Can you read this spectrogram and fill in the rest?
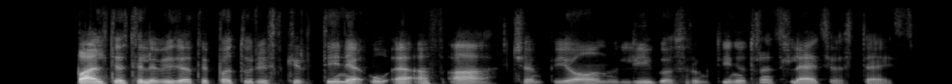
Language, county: Lithuanian, Panevėžys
